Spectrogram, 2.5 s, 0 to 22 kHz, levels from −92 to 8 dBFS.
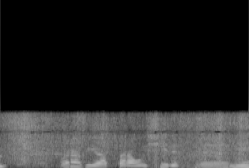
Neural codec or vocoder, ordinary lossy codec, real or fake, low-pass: none; none; real; 7.2 kHz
